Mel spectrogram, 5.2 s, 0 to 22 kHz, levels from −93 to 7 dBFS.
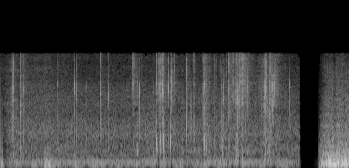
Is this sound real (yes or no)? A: no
